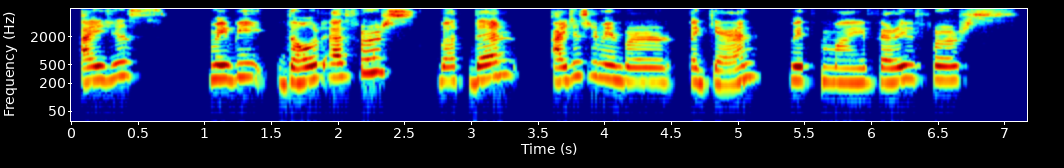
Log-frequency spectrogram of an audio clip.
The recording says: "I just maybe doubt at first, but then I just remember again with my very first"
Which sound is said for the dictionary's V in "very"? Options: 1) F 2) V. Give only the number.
1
